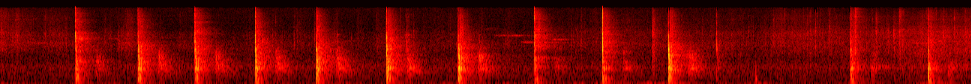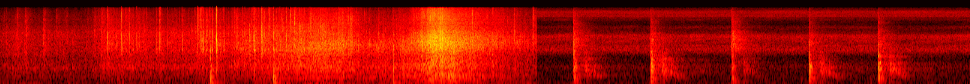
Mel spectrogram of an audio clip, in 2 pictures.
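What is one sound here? An axe chops into a tree trunk in steady, sharp blows.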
